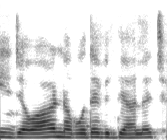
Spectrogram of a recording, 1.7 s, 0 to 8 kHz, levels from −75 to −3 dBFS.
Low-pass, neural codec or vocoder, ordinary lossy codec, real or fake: 7.2 kHz; codec, 24 kHz, 3.1 kbps, DualCodec; none; fake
